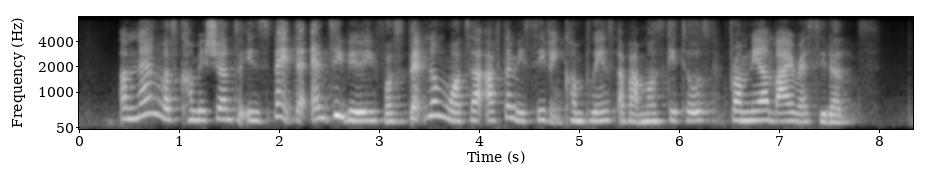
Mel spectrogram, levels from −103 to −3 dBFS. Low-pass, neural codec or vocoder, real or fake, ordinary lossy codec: 7.2 kHz; codec, 16 kHz, 0.5 kbps, X-Codec, WavLM features, trained on Multilingual LibriSpeech; fake; none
